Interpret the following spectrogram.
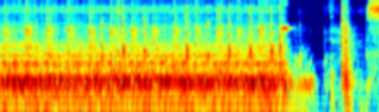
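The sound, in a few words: sewing machine stitching fabric scraps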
